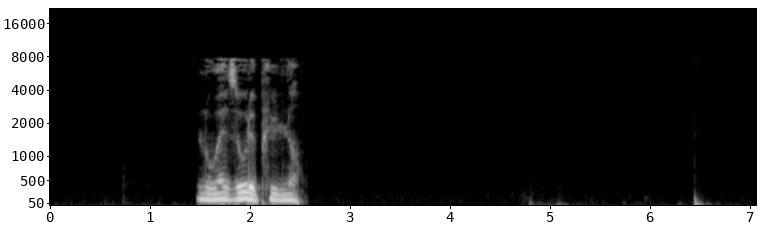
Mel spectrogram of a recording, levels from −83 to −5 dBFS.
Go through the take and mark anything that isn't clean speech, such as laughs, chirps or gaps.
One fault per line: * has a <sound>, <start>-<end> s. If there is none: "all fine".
all fine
